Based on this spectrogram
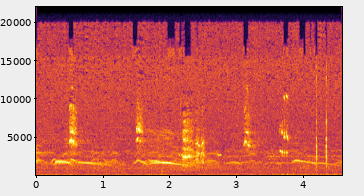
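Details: Black-winged stilt giving nasal, slightly drawn-out calls that dip and level off, repeated about once a second, with sharper high notes between them, over steady low wind rumble.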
